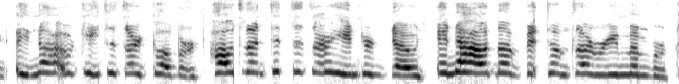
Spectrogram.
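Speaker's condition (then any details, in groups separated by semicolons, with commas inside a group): Physical speech impairment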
